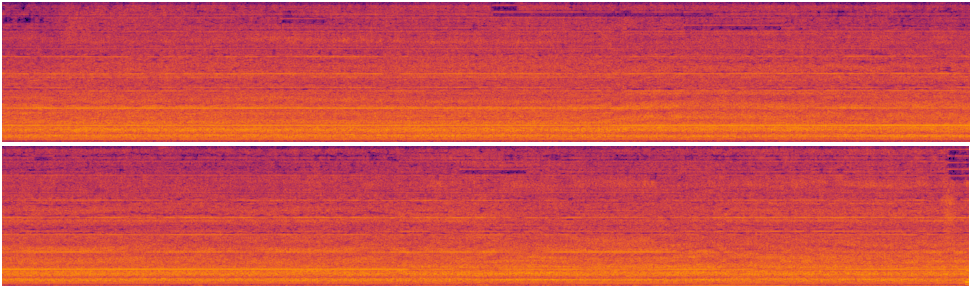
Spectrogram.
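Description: Hair dryer blowing steadily to dry ink on an underwater-themed artwork, a continuous close whirring hum with a faint high whine, running alone without pause throughout.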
